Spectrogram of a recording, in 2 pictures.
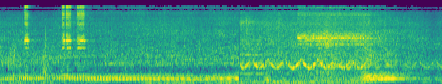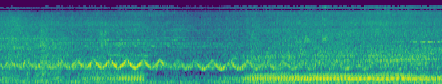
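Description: Traffic passes nearby on the road.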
